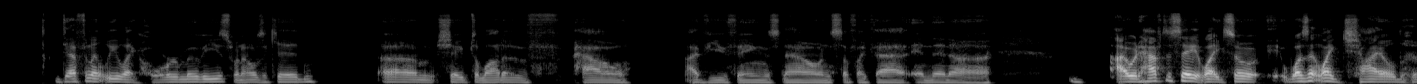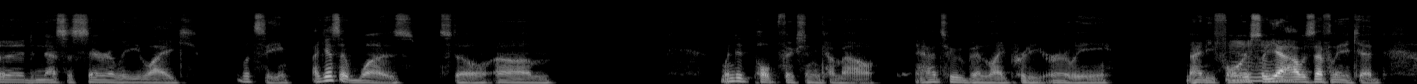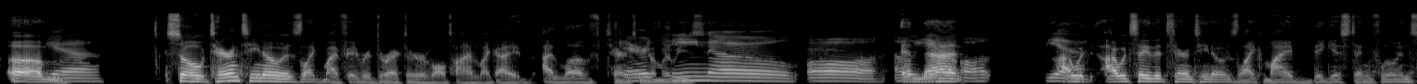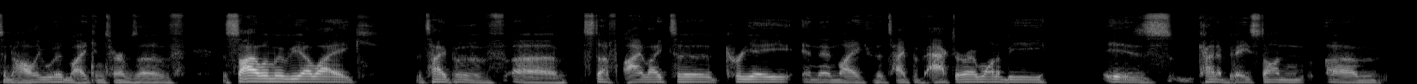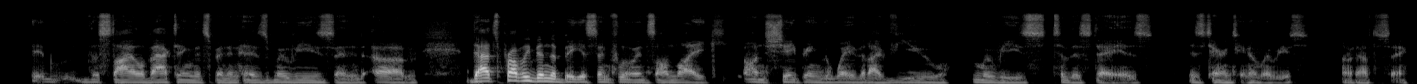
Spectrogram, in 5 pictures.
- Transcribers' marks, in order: other noise; drawn out: "Tarantino"; other background noise
- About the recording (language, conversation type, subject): English, unstructured, What was the first movie that made you fall in love with cinema, and how has that first viewing shaped the way you watch movies today?
- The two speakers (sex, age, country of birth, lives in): female, 45-49, United States, United States; male, 40-44, United States, United States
